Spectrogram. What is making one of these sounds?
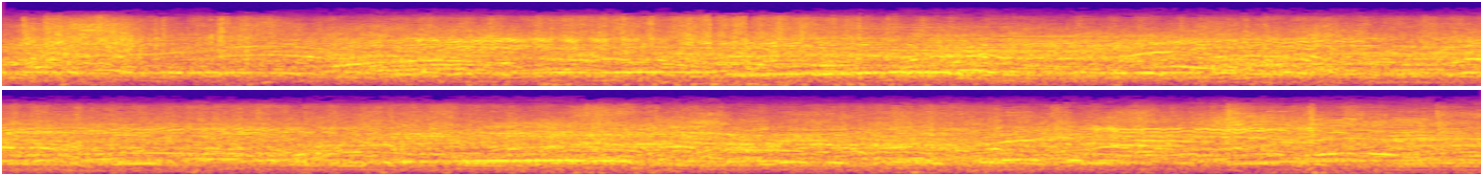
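Sheep bleat loudly.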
